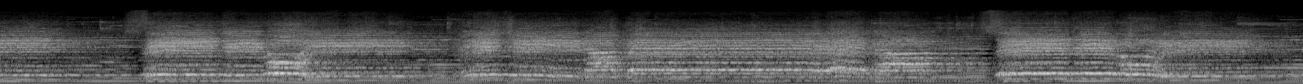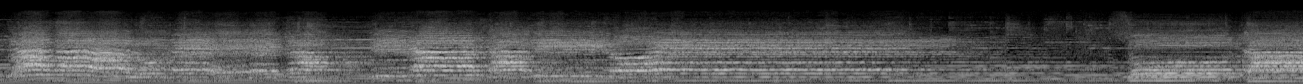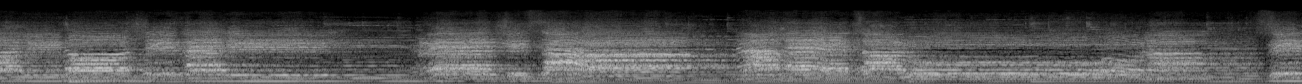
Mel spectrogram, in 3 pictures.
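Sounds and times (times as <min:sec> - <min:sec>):
people singing songs to the Madonna in a procession: 0:00.0 - 0:23.2, 0:24.2 - 0:39.0.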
